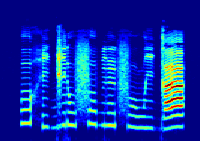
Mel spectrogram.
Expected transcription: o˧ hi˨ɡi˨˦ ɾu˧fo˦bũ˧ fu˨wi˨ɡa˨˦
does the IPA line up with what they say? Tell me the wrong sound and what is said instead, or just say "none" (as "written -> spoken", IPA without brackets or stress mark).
none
